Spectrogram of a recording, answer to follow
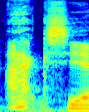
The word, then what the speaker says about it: Accio: as Incendio, Descendo, Petrificus Totalis, Avada Kedavra and Axio, I'm going to pronounce it that way because that's what Stephen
